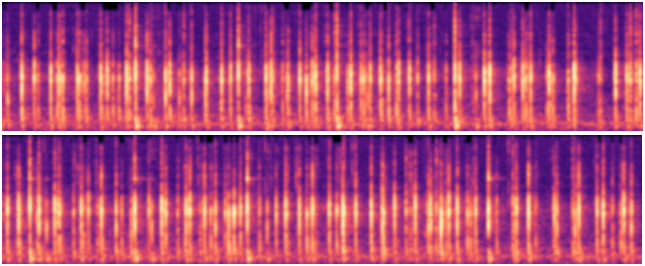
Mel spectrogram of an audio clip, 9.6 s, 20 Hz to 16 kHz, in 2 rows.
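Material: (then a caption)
Ceramic. Fingertips type steadily on a mechanical keyboard with ceramic keycaps. Rapid, crisp clacks come in dense runs, each sharp, bright and glassy with a hard ring near 1.9 kHz, very little low end, and almost no decay.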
